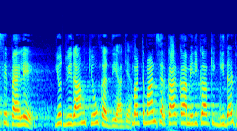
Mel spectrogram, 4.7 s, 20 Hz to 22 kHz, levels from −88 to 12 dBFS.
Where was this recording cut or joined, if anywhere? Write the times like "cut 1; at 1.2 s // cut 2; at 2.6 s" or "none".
cut 1; at 2.6 s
